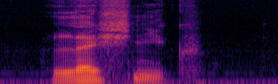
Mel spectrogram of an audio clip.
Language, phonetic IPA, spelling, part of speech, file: Polish, [ˈlɛɕɲik], leśnik, noun, Pl-leśnik.ogg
